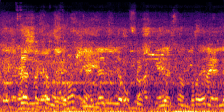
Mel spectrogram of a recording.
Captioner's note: speaking in Arab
